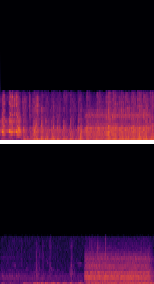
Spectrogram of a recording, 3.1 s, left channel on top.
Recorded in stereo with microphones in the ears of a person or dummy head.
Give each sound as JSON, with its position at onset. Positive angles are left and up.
{"t": 1.7, "sound": "boiling", "side_deg": 10, "distance_m": 7.0}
